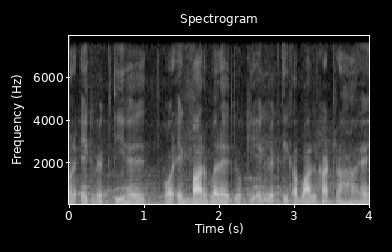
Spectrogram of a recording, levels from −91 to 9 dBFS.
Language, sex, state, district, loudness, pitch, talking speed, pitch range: Hindi, male, Arunachal Pradesh, Lower Dibang Valley, -21 LUFS, 120 Hz, 255 wpm, 110-125 Hz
